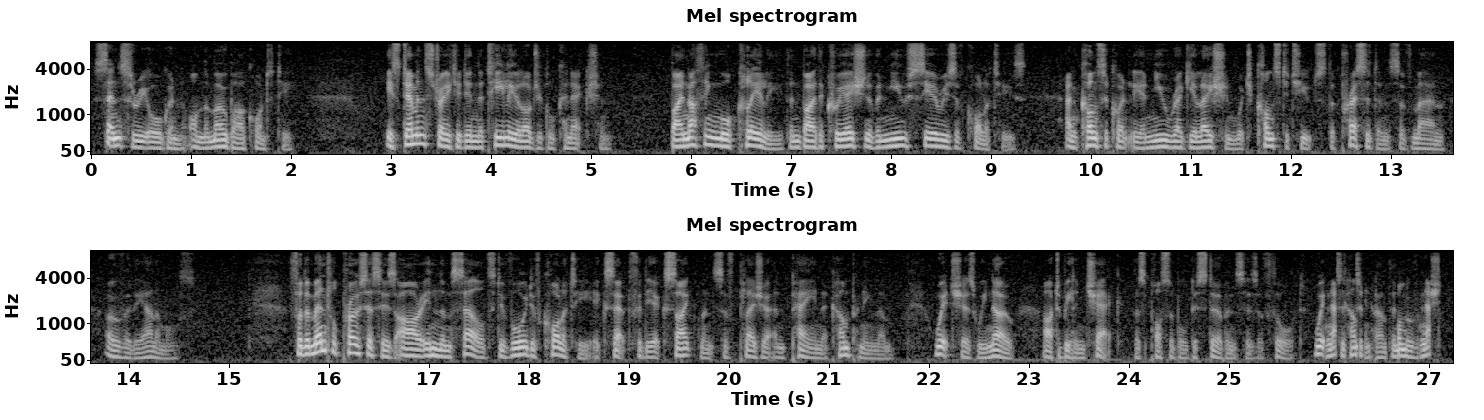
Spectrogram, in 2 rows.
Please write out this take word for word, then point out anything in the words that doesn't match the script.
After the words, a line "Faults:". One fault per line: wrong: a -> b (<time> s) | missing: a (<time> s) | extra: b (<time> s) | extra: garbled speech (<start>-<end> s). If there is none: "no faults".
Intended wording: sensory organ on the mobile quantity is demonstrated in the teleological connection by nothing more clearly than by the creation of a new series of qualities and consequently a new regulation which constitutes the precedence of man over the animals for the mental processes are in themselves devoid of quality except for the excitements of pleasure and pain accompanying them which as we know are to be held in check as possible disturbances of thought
sensory organ on the mobile quantity is demonstrated in the teleological connection by nothing more clearly than by the creation of a new series of qualities and consequently a new regulation which constitutes the precedence of man over the animals for the mental processes are in themselves devoid of quality except for the excitements of pleasure and pain accompanying them which as we know are to be in check as possible disturbances of thought [garbled]
Faults:
missing: held (23.4 s)
extra: garbled speech (25.8-27.1 s)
